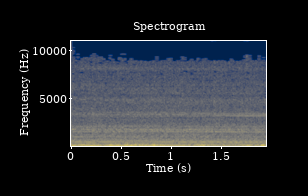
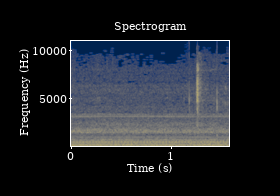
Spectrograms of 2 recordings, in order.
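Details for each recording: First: 90% furnace on a no-heat call, with the inducer draft motor struggling and the pressure switch not closing (error 312): a low, uneven rumble with a wet, bubbling wobble under the inducer. Water is pooling in the heat exchanger from poor flue pitch and drainage. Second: 90% furnace inducer draft fan after water drained from poorly pitched flue pipe; steady even hum, bubbly gurgle gone. Pipe had filled with water, suspected cause of pressure switch not closing; permanent fix is re-running flue for proper pitch.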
